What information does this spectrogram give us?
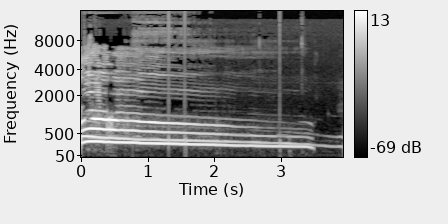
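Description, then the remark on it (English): A person imitates a wolf howl on Native Roots Radio during a sponsor message for Howling for Wolves: one long, loud, drawn-out note sliding slowly downward in pitch for several seconds before breaking off. “This portion of the show is supported by Howling for Wolves, protecting wolves for future generations. Howl!”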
